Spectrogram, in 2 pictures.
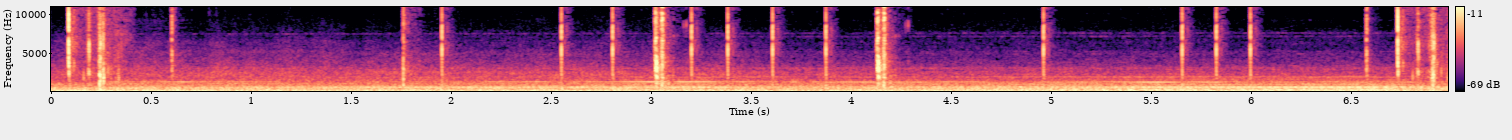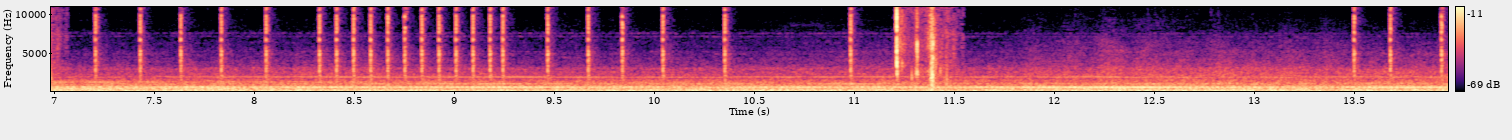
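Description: Short, sharp menu clicks tick one after another, sometimes in quick runs.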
